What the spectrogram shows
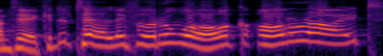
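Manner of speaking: put-on Danish accent. Repeating the line when asked to do it in a danish accent. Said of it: "You got to do it in a Danish accent".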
